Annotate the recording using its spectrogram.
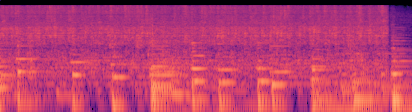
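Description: Water from a hand-shower hose running into a bathtub, a steady hiss that cuts off abruptly near the end, under background music with plucked melodic notes.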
